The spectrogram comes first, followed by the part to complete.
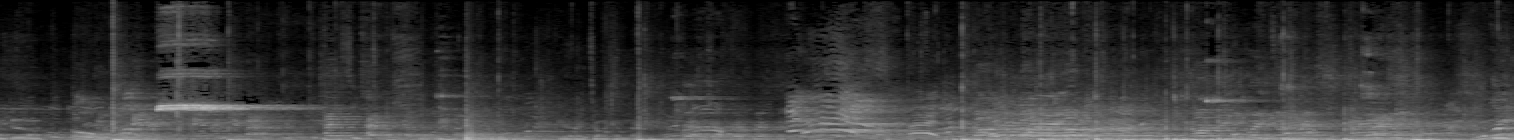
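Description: A basketball bouncing on a hardwood gym floor, the sharp bounces echoing in a large hall, with voices shouting. A whistle blows once, about a second long, roughly two seconds in.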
